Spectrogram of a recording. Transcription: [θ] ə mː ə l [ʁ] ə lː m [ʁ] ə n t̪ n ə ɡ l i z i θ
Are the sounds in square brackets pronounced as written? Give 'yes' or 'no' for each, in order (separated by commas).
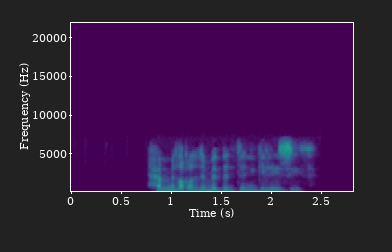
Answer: no, yes, no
